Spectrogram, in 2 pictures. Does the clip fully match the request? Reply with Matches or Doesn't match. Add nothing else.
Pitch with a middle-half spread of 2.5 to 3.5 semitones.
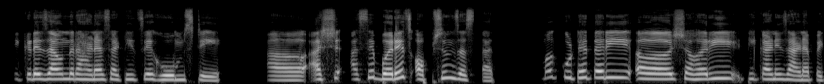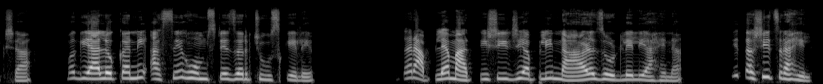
Doesn't match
